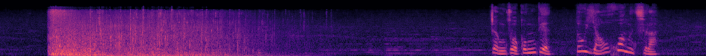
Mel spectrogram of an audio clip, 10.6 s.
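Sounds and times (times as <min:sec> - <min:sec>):
thunder crack and rumble: 0:00.7 - 0:04.9
speech: 0:07.4 - 0:10.0.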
